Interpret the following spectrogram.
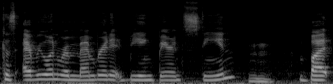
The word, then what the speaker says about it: Berenstain: i said it wrong it's not the berenstein bears you guys know that right it's the berenstain bears that was like one of those mandela effect because everyone remembered it being berenstein but it's not bear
